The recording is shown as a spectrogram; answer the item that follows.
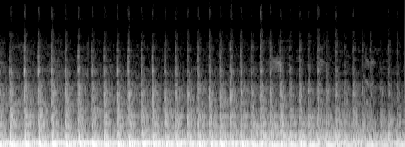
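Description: Japanese taiko drums beaten in a fast, even roll of about eight strokes a second, with a deep rumbling low end; the roll softens and fades over the last second.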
